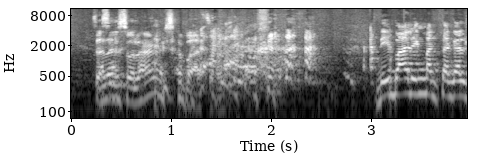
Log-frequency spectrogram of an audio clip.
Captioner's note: laughs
